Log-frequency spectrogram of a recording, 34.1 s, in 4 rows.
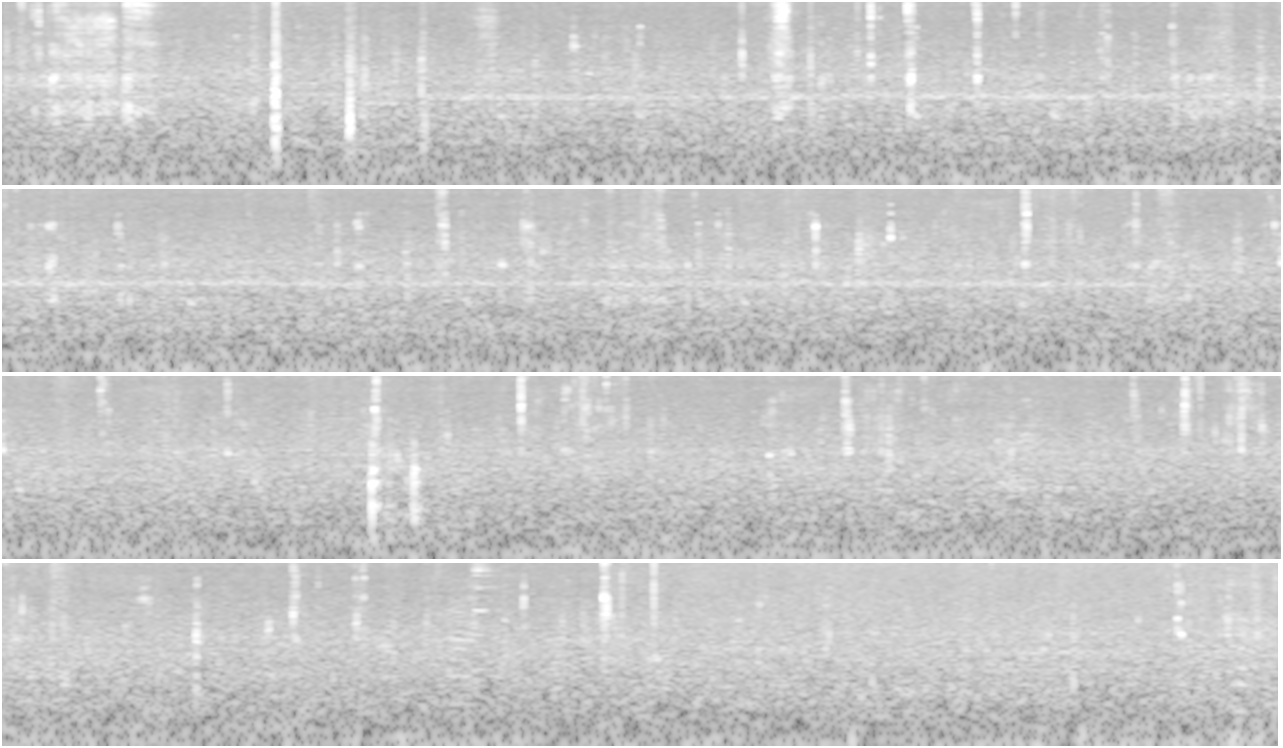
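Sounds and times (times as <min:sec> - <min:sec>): person chewing crispy chicken: 0:03.2 - 0:09.7, 0:10.6 - 0:14.6, 0:19.8 - 0:21.4, 0:22.2 - 0:23.4, 0:24.5 - 0:30.0.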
